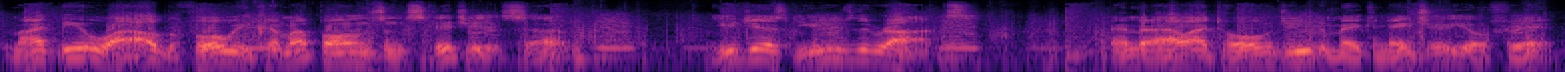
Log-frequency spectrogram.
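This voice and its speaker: A man plays a weary, folksy father in an audio drama. He drawls slowly and solemnly, with a lot of melodic movement in the voice, over clear music. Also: medium pitch, big pitch swings. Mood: cautious, reluctant. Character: weary, folksy, cautious father, a poor drifter.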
